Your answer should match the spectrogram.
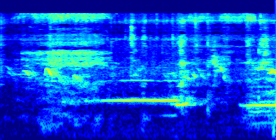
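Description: A chicken's drawn-out, high-pitched call, held for about a second with a slight drop in pitch at its end, and a second call starting near the end.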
